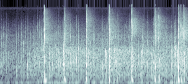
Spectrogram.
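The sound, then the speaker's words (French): Audience applause in a scene from the film Tandem: a few sharp, separate claps stand out over lighter scattered clapping in a loose, uneven rhythm. “Quand je lève les bras, vous applaudissez de toutes vos forces.”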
